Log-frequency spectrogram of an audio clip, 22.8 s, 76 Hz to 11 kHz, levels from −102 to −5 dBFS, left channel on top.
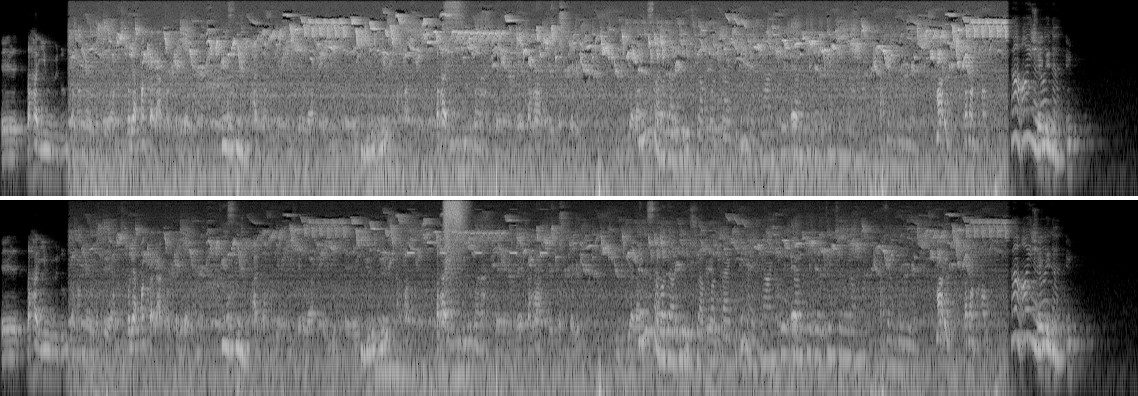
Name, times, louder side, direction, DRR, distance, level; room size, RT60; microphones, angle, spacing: voice 1, 0.0-4.1 4.5-8.2 8.7-11.6 12.3-13.8 14.1-14.5 15.8-16.0 18.7-18.9 19.3-20.0 20.6-21.4, left 3 dB, 30° left, 7 dB, 0.8 m, -41 dB
sound 1, 1.4-20.2, left 13 dB, 60° left, 0.3 m, -31 dB
voice 2, 4.4-5.0 7.2-7.5 12.4-19.0 20.2-21.3, left 1 dB, 5° left, -1 dB, 0.6 m, -41 dB
sound 2, 7.5-17.5, right 6 dB, 80° right, 0.8 m, -43 dB
20.0 x 7.6 x 5.8 m, 1.3 s
head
